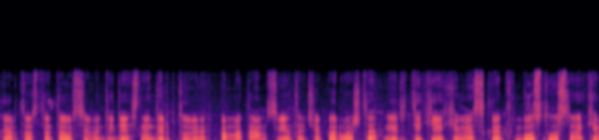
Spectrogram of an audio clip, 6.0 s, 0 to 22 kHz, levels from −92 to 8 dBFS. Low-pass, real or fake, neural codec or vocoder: 10.8 kHz; fake; vocoder, 24 kHz, 100 mel bands, Vocos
